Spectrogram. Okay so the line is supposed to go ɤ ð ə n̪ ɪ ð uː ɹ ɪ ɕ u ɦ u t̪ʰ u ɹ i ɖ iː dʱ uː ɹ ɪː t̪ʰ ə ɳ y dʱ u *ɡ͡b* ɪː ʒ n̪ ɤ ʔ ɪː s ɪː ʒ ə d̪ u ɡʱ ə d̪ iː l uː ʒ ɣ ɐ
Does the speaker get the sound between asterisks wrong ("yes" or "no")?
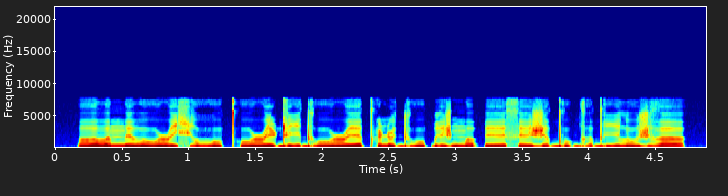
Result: yes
